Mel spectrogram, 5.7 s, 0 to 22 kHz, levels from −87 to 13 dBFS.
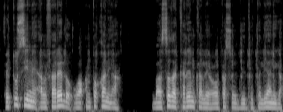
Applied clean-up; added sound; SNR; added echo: neural mask model Resemble Enhance denoiser.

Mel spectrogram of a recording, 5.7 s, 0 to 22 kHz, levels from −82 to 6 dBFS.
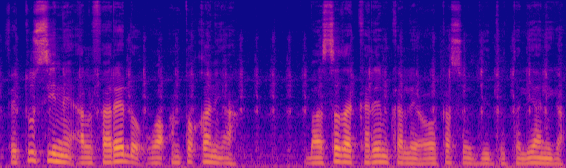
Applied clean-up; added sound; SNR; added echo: none; Tick-tock; 20 dB; none.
